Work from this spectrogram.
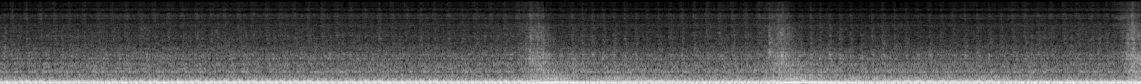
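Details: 1970 Chevrolet Impala V8, first run in four years on a battery charger: steady deep idle with a couple of brief throttle blips, settling back evenly each time; normal idle.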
